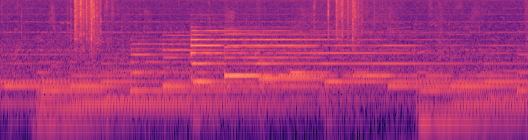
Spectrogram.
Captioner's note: camera shutter snapping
